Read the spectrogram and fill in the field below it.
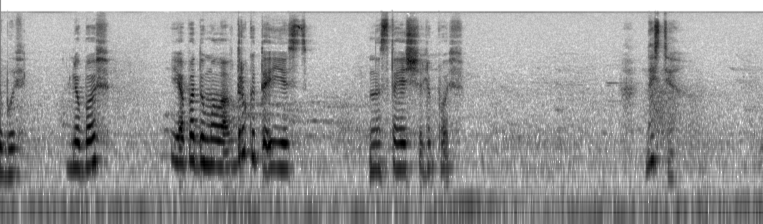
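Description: A woman speaks quietly and tensely, close by.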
